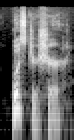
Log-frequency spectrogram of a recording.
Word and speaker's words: Worcestershire: how you pronounce it you say the name of the second biggest city in massachusetts worcester and then you pretend somebody just asked you if you'd like a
